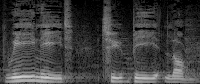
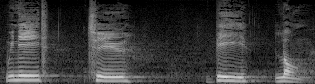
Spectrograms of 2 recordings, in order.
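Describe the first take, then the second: First: Be and long run together as belong. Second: Be and long are said as separate words. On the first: People need to belong. The speaker calls it right. "Ah, that's better" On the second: People must be tall or long in length. The speaker calls it wrong. "That doesn't sound right, does it?"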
